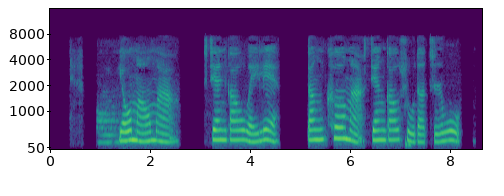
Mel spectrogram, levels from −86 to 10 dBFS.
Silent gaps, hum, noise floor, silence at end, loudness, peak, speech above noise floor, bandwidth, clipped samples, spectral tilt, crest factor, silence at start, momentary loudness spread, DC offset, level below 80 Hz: none; none; under -90 dBFS; 0.5 s; -18 LUFS; -4 dBFS; over 72 dB; 7.8 kHz; under 0.1%; -6 dB/octave; 16 dB; 0.95 s; 15 LU; under 0.1%; -64 dBFS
